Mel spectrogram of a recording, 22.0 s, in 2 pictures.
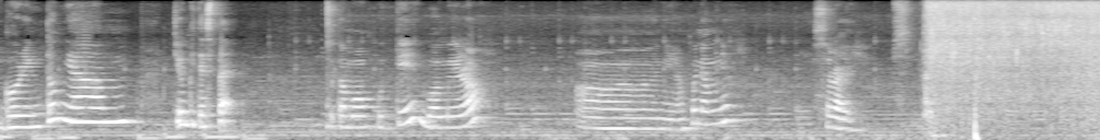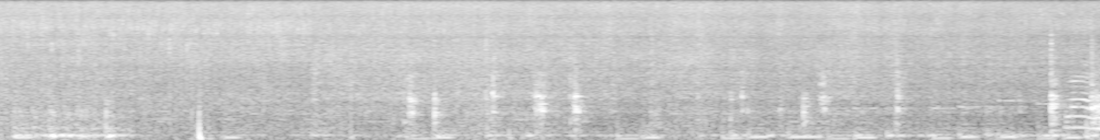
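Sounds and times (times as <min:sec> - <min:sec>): vegetables sizzling in hot oil: 0:09.2 - 0:22.0
utensil stirring clicks: 0:13.0 - 0:22.0.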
